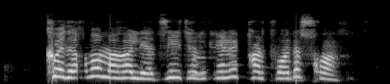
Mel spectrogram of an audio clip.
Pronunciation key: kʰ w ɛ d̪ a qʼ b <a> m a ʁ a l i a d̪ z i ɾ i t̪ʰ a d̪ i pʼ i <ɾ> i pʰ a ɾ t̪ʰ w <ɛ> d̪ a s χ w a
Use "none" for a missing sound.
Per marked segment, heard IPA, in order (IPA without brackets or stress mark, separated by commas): a, l, a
